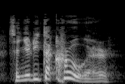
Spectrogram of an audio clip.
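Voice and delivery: put-on a slow, lightly done English accent; mock English accent. Host tries an English accent for co-hosts, mock English accent. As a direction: try out a posh English accent on "Señorita Kruger". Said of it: "¿Cómo sería un acento inglés?".

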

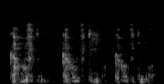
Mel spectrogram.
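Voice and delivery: quick whispered chant; rhythmic repetition. Shown as a demonstration. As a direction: whisper it fast to feel the rhythm. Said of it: "you feel the rhythm".

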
